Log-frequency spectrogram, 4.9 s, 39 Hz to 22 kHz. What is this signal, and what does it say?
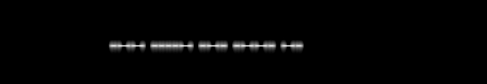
Morse code, heard as a keyed tone, about 36 wpm, 700 Hz. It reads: W4RPN
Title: USA Call Signs - 5 Characters - 35wpm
